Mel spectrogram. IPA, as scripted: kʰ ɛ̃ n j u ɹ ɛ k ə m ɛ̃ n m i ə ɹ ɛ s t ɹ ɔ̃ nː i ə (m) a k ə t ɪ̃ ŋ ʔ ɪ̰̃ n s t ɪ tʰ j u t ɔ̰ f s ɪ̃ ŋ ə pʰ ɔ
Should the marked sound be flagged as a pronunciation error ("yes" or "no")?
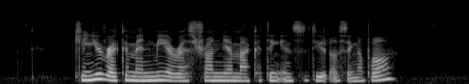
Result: no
